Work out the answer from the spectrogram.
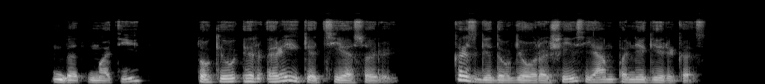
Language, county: Lithuanian, Klaipėda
